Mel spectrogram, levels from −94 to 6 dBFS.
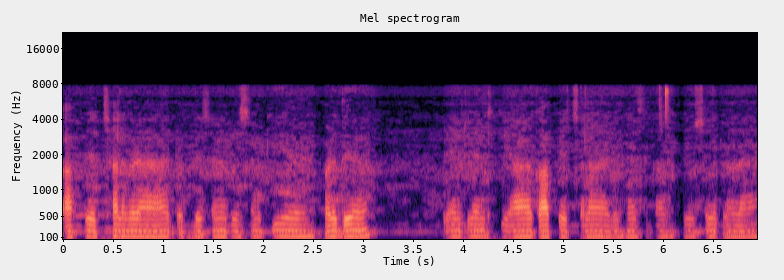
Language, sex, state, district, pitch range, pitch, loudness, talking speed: Hindi, male, Bihar, Samastipur, 110-115 Hz, 110 Hz, -23 LUFS, 235 wpm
